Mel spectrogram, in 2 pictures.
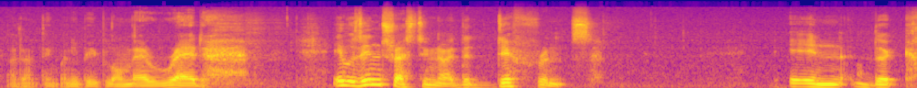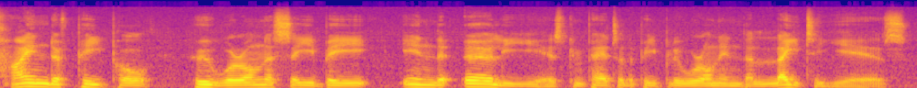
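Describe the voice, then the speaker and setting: A middle-aged man with an English accent giving casual, reflective, slightly halting commentary as he reminisces. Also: on the low side, animated. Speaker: retro gaming YouTuber.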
